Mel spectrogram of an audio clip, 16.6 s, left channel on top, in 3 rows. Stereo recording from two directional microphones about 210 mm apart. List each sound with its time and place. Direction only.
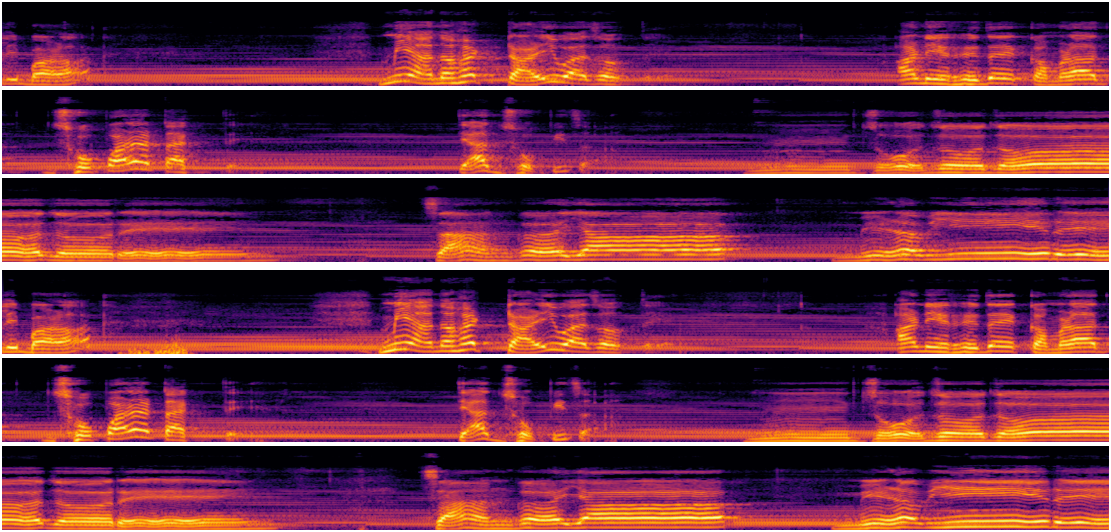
0.0 s speech: 25° right (ahead or behind)
1.5 s speech: 25° right (ahead or behind)
4.4 s mantra: 35° right (ahead or behind)
7.8 s mantra: 35° right (ahead or behind)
